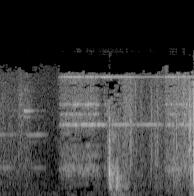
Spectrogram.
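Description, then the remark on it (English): An old telephone is dialed to call New York and then rings, with steady tonal ringing and a few sharp clicks breaking through, fairly clear with no voices. “Yes, yes, I'm calling New York.”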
